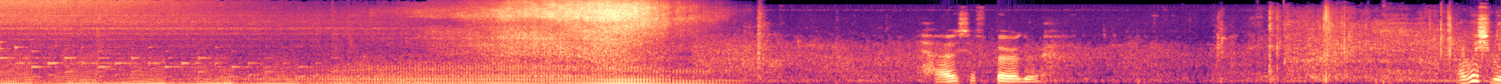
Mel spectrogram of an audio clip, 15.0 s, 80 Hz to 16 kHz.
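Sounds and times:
background music: 0.0 - 6.5
faint outdoor background noise: 0.0 - 15.0
vehicle passing by: 0.7 - 8.0
man talking: 9.2 - 10.6, 14.6 - 15.0.

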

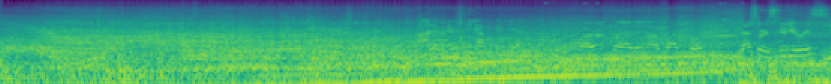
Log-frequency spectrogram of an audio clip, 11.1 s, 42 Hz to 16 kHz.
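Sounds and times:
diesel truck engine rumbling: 0.0 - 11.0
voices talking: 0.4 - 11.0.

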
